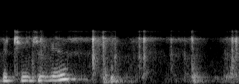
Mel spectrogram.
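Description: Metal clicks and rattles from a mortise door lock as its lever handle is worked. Part of the lock's follower is broken, so the latch does not draw back.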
